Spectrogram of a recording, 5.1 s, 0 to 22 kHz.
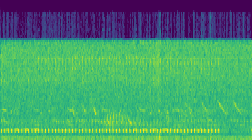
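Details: Crested barbet singing from a treetop to advertise its territory on a morning game drive, 3 March 2021, in a private game reserve in South Africa: a long, even trill of rapid, dry mid-pitched notes, insects and distant birds behind.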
